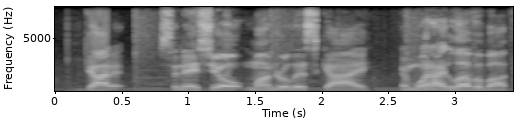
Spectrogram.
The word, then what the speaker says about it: mandraliscae: Mandriliskayo. Right, got it. Senecio Mandriliskayi.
